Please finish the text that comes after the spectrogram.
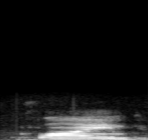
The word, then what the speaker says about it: climbed: yeah you got it climbed very good thank you for pronouncing it correctly do not pronounce the b excellent excellent thiago how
